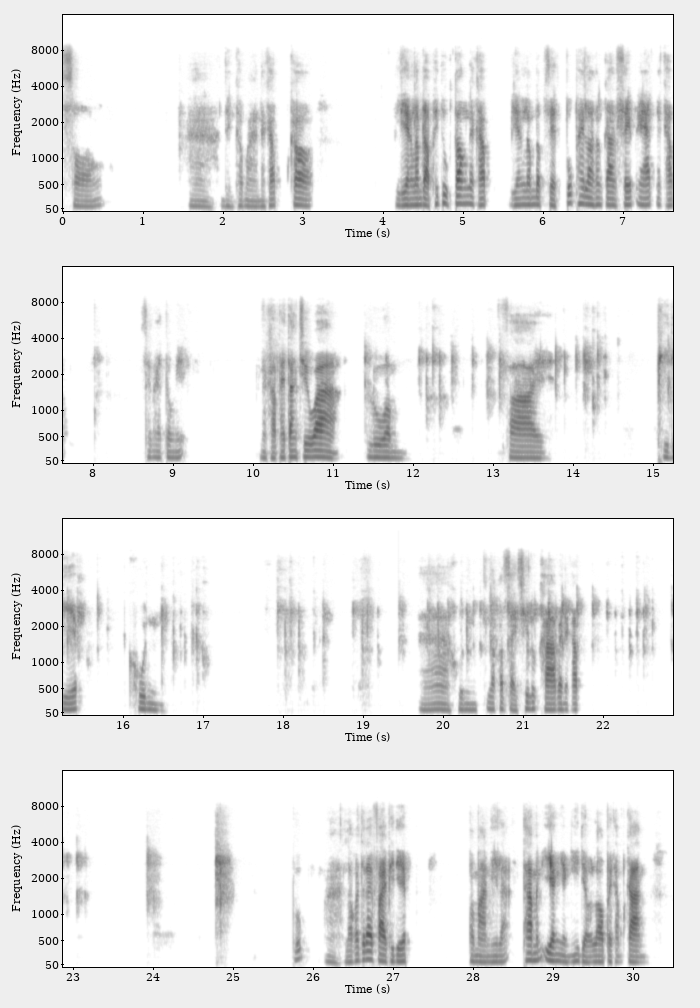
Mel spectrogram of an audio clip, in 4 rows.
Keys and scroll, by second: 12.0 BackSpace, 14.0 shift+n, 14.1 space, 15.4 space, 16.9-19.8 typing, 24.7 Return.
